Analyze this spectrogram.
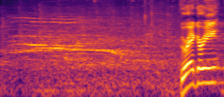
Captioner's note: applause, cheering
